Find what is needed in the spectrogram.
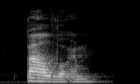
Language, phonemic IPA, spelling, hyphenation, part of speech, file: Dutch, /ˈpaːl.ʋɔrm/, paalworm, paal‧worm, noun, Nl-paalworm.ogg
- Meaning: shipworm (Teredo navalis)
